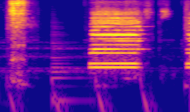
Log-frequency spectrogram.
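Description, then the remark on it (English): A car alarm blares in a repeating electronic cycle: a harsh buzzy burst, then a lower pulsing tone, then a loud sustained high-pitched wail before the pattern starts again. “That's the sixth time that fucking car has gone off in the last hour.”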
